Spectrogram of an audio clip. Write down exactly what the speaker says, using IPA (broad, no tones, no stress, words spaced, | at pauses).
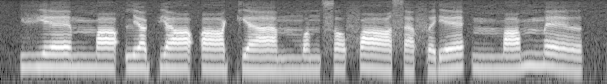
vʲɛːmːɑːʔlʲɑpʲɑː ʔɑ kʲaːmːɔnsɔ fɑːsafɛ ɾʲɛ | mːɑmːɛːə̯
